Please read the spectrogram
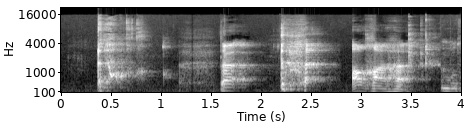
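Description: A man gagging and retching in several short bursts after tasting wet dog food, followed by speech.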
